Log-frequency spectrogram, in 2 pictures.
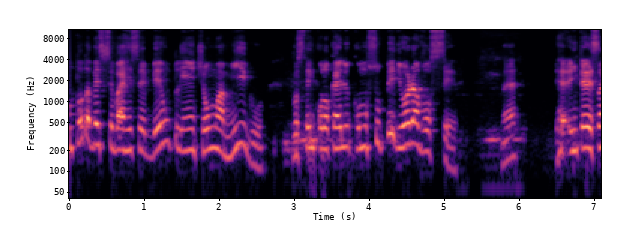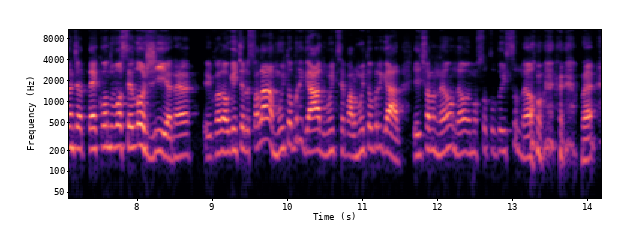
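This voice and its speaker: Man, high voice, guest speaker, explanatory, frequent tag questions, video call audio. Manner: peppers sentences with "né?" and restarts. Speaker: guest speaker on a live stream. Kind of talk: explanatory talk.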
